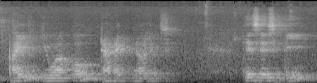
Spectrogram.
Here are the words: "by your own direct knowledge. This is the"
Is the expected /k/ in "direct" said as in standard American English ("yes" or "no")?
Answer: yes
